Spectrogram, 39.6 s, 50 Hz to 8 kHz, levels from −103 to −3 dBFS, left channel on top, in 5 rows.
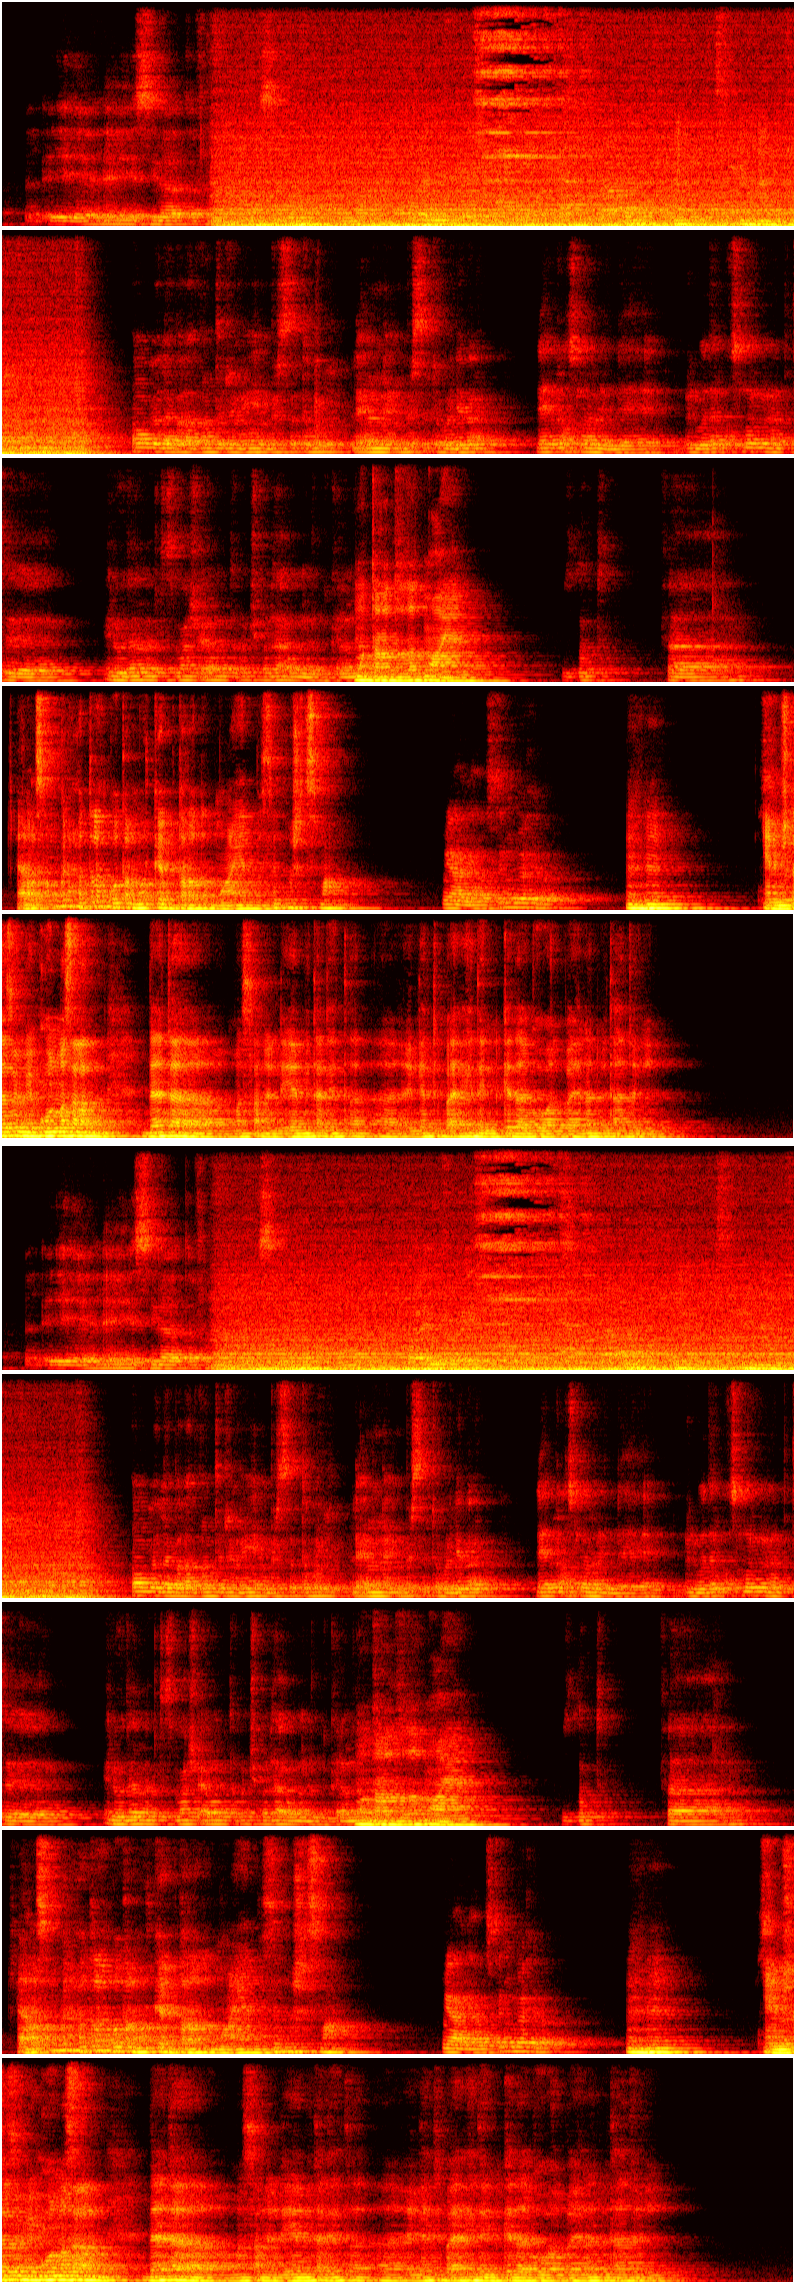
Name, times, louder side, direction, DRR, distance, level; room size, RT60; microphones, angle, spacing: voice 1, 0.2-4.8 5.5-5.8 6.2-6.5 9.2-12.7 13.3-14.4 14.7-16.4 16.8-19.5 21.4-21.7 22.5-23.3 23.9-24.2 24.8-24.9 28.2-29.2 31.3-32.5, right 1 dB, 90° right, -3 dB, 0.9 m, -40 dB
sound 1, 2.1-8.7, equal, 25° left, 0.5 m, -31 dB
voice 2, 7.4-7.7 19.4-20.5 23.9-27.2 30.0-30.5 31.4-38.2, left 1 dB, 75° left, 1 dB, 0.6 m, -28 dB
3.8 x 2.6 x 2.6 m, 1.2 s
head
